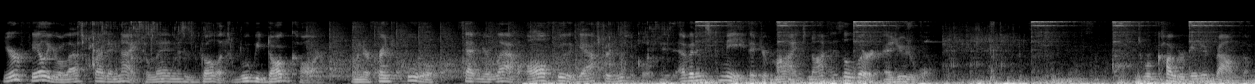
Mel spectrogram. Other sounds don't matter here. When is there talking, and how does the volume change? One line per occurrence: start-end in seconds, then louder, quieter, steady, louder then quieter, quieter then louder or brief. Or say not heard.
0.0-9.4 steady
11.3-12.5 brief.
